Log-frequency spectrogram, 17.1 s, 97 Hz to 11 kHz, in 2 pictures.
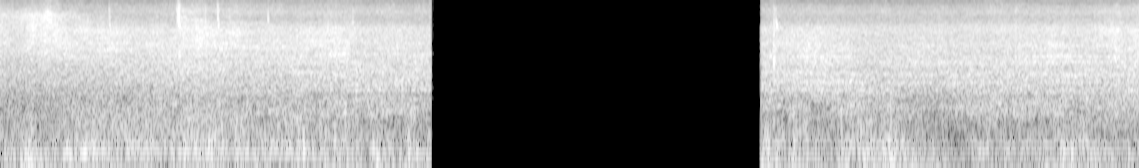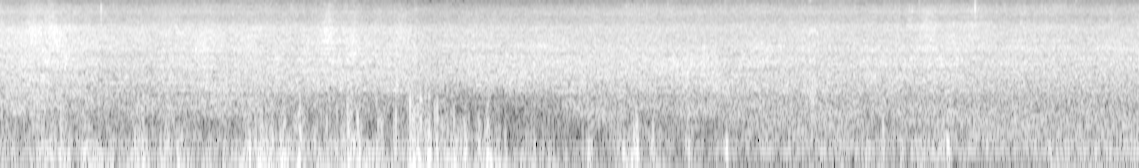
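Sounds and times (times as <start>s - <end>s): wind buffeting microphone: 0.0s - 3.2s, 5.7s - 17.0s.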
